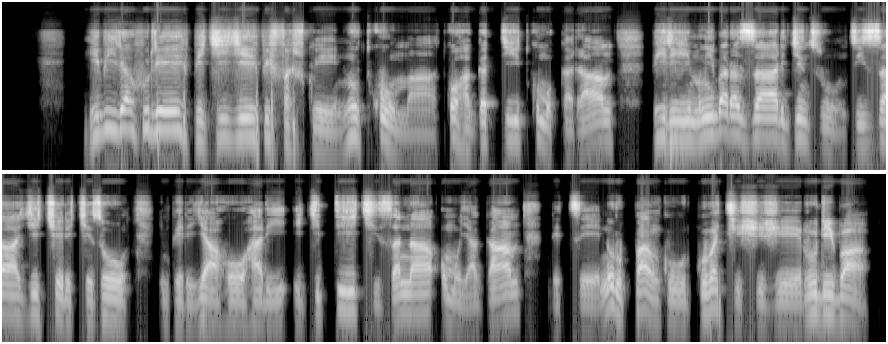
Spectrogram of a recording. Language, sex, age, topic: Kinyarwanda, male, 25-35, finance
